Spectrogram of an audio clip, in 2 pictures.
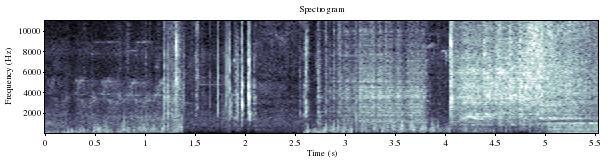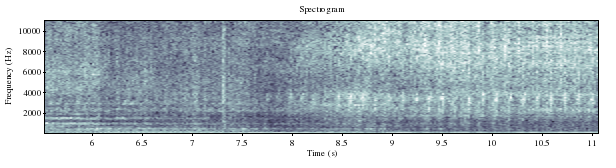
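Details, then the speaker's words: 4.8 LS V8 from a 2007 Silverado swapped into a Caprice: after cranking, idle with a quick steady light tick; traced to one faulty lifter out of 16. "finally found out what the uh what that ticking was it was the lifter there we go it's just that one lifter out of all 16"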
